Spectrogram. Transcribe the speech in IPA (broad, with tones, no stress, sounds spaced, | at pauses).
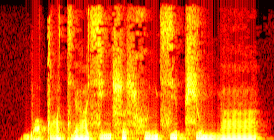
b ṵ˩ tˤ ʊː˩ tʲ aː˩ sʲ ʊ˥ ɲ ɬ ʊ˥ ɬ xʷ i˩ ɲ sʲ e˥ b ɕ u˩ nʲ ŋ aː˩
